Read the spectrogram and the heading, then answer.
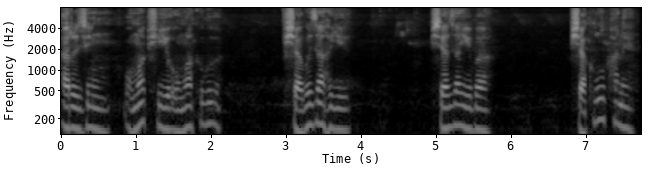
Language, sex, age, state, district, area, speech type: Bodo, male, 45-60, Assam, Baksa, rural, spontaneous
